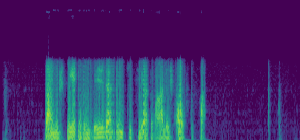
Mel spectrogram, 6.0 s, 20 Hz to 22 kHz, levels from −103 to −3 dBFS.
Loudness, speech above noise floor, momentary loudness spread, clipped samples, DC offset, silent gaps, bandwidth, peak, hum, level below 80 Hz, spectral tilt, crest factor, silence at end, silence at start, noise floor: -24 LUFS; 61 dB; 11 LU; under 0.1%; under 0.1%; none; 4.1 kHz; -2 dBFS; none; -38 dBFS; -11.5 dB/octave; 24 dB; 1.95 s; 0.9 s; -83 dBFS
